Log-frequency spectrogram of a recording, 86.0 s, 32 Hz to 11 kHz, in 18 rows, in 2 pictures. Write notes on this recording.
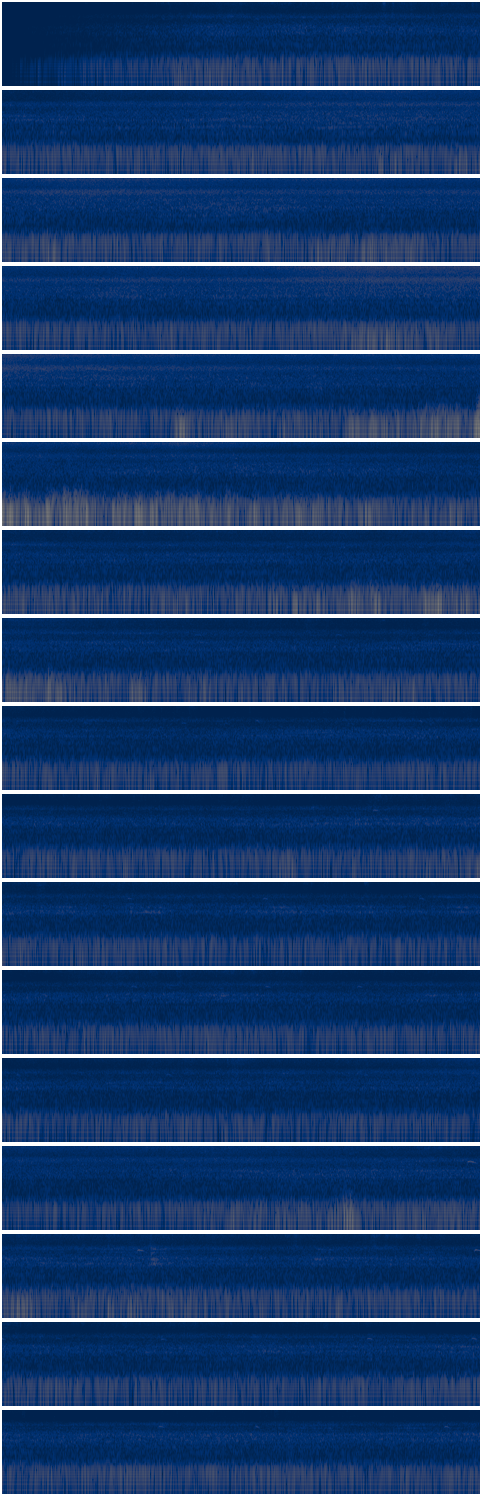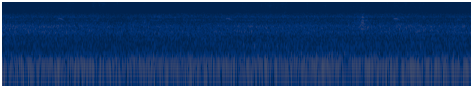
The other side of the river there mower noise, The sound of the wind moving the leaves, Zoom H6 M/S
